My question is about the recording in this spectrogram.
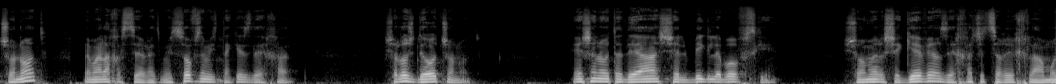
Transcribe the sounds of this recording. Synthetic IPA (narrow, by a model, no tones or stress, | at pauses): ʃo̞no̞t | b̥e̞maːlaχase̞ʁe̞tmiso̞fze̞mit̪nake̞zleːχad̪ | ʃalo̞ʃ̬d̪e̞o̞tʃo̞no̞̰t | jʔe̞ʃlanuetad̪e̞aʃe̞lbiɡlebo̞fskḭ | ʃeo̞me̞ʁʃe̞ɡe̞ve̞ʁzeːχad̥̪ʃe̞t͡saʁiχlaːmo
